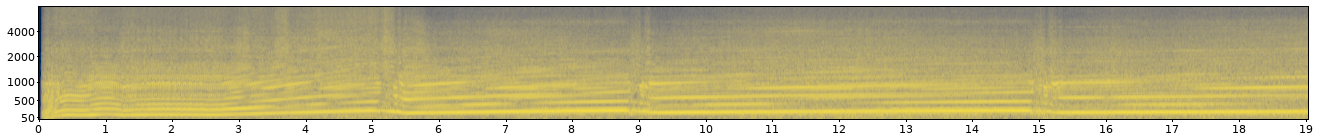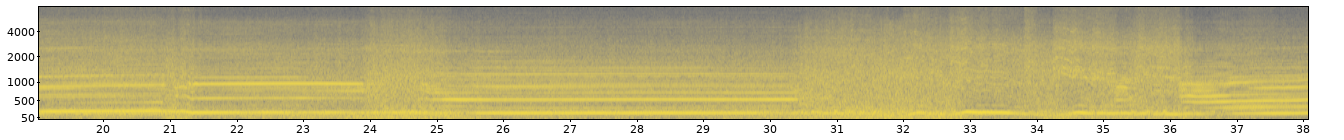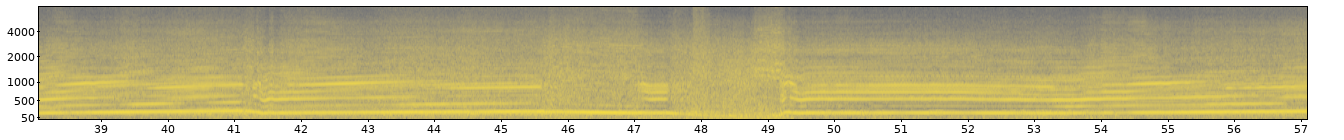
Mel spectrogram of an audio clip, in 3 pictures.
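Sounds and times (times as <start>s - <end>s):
car engine accelerating through gears: 0.0s - 57.0s.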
